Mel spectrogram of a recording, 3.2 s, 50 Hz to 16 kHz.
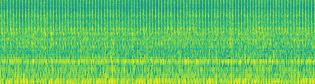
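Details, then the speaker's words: Kawasaki KD80 two-stroke idling and still bleeding out oil: fast light rattle under the exhaust note; owner suspects crank bearings, unconfirmed, rattling noise at idle. "can hear the bearings inside there, so that's not a good sign."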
